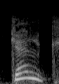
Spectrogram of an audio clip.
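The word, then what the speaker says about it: quelques: Uh keelk you don't pronounce the final s here.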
